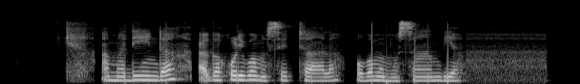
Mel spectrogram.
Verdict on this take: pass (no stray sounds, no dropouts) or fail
pass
